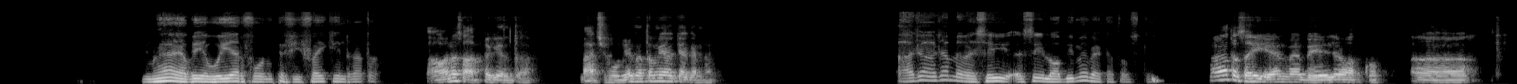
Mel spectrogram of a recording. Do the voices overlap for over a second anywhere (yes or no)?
no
